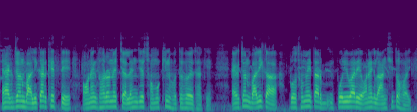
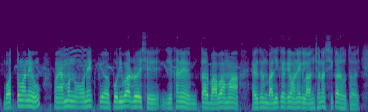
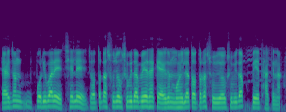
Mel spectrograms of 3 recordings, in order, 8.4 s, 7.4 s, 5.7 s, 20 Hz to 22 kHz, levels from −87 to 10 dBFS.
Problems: background sounds at intervals, background conversations at intervals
